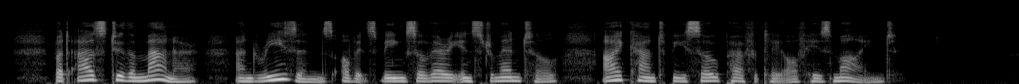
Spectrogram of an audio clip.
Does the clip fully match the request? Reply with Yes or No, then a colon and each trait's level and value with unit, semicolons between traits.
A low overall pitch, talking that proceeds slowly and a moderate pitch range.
No: medium, 150 Hz; slow, 125 wpm; average, 3.1 semitones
